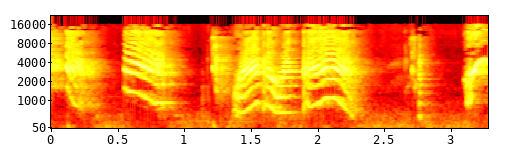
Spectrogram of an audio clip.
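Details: Pet rose-ringed parakeet, green ringneck, eating chilli indoors, giving loud harsh squawks and bending whistled screeches in bursts with short pauses, indoor room sound.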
